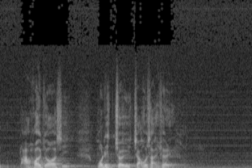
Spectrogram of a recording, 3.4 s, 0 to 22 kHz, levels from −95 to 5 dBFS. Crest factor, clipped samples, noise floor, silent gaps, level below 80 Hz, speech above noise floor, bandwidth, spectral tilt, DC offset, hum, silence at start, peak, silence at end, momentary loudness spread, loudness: 20 dB; under 0.1%; -52 dBFS; none; -56 dBFS; 23 dB; over 20 kHz; -4.5 dB/octave; under 0.1%; none; 0 s; -10 dBFS; 0 s; 15 LU; -29 LUFS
